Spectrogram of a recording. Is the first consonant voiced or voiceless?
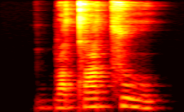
voiced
